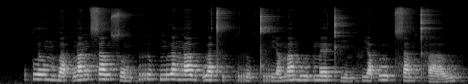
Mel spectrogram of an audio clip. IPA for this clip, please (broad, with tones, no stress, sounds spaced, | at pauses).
p l ɤː˧ m b a˨˩ p̚ ŋ a˦˥ ŋ s a˥˩ w s o˨˩ m p r u˥˩ k̚ m ɯ˥˩ a̯ ŋ aː˥˩ w ʔ u˦˥ a̯ tʰ ɯ˨˩ k̚ p r u˨˩ ʔ t r i˩˦ a̯ m a˥˩ m w u˦˥ ʔ m ɛː˥˩ kʰ i˩˦ n f i˧ a̯ p l u˥˩ ʔ s a˧ m kʰ aː˩˦ w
